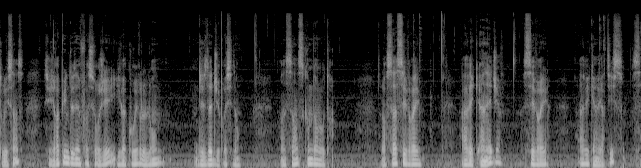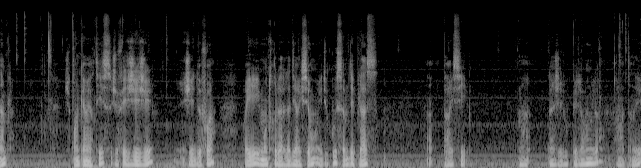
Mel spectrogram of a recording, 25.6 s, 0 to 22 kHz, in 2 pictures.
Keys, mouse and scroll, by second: 9.0 scroll up 1, 9.0 middle click, 12.2 click, 13.3 right click, 13.8 middle click, 15.6 g.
